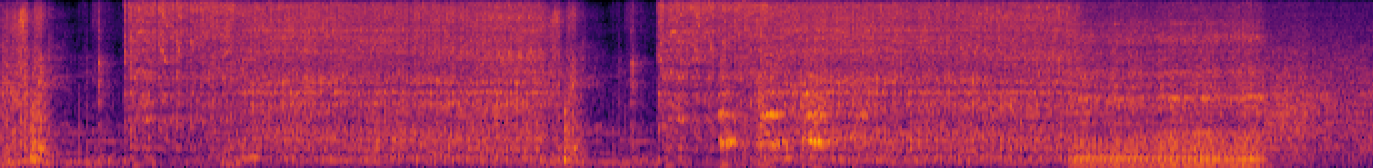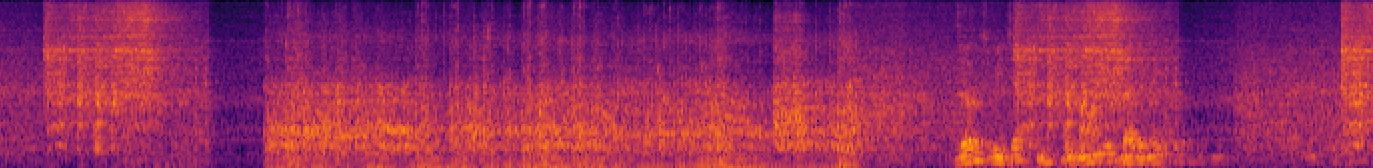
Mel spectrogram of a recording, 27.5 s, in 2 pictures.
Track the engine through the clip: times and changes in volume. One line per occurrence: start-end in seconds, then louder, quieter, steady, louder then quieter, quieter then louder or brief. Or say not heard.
0.0-27.4 steady.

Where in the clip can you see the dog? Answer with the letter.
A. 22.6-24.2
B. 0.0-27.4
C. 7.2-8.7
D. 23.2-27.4
C.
